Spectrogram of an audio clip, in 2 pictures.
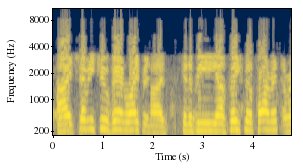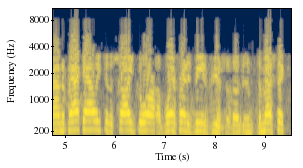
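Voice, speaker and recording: A man's voice: high-pitched, fairly even intonation, normal speed, hardly any pauses, dull audio. A man working as a police dispatcher, giving procedural instructions to units over two-way radio, like marine radio traffic.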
